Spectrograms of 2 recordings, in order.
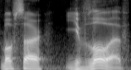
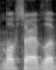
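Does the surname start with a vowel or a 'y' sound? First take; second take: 'y' sound; vowel. First: The surname starts with a 'y' sound. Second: The surname starts directly with a vowel sound. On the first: The speaker calls it right. "it's Movsar Yevloev" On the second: The speaker calls it wrong. "It's not Movsar Evloev"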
